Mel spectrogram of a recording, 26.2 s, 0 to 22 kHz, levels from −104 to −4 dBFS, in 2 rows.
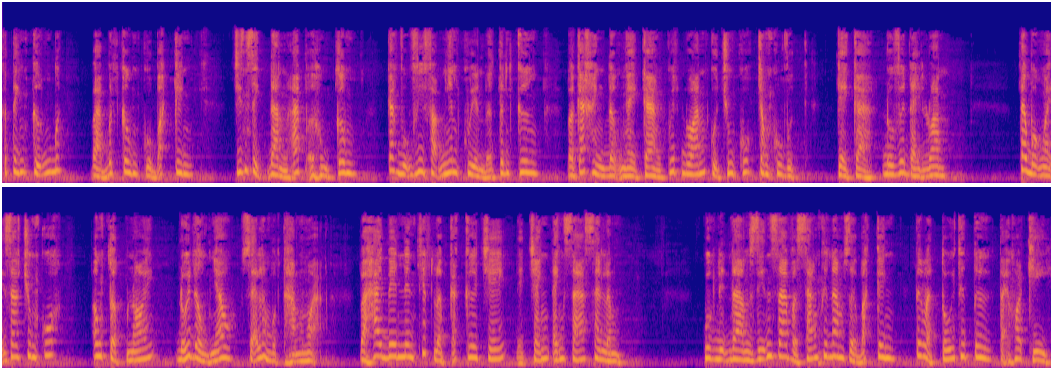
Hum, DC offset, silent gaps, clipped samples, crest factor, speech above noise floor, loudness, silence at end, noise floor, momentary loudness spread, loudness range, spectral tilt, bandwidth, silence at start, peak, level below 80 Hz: none; under 0.1%; none; under 0.1%; 18 dB; 36 dB; -30 LUFS; 0 s; -66 dBFS; 6 LU; 2 LU; -4 dB/octave; 12.5 kHz; 0 s; -12 dBFS; -64 dBFS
